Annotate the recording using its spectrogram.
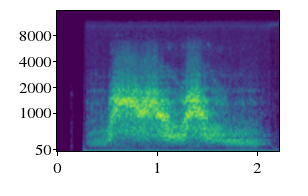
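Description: An animal roar sound effect that starts a moment in, swells twice and then fades away.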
